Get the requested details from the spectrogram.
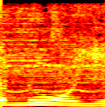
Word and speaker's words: Neu: Si scrive Neu, si pronuncia Noi e vuol dire nuova, nuova emittente urbana da Bologna.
